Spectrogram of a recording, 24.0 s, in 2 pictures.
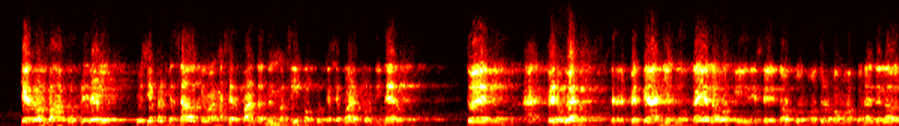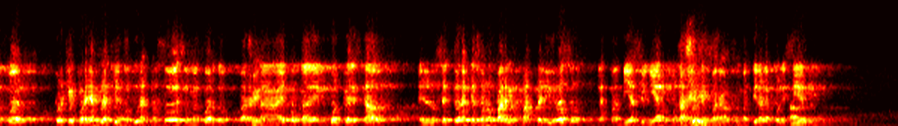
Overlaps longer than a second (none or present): none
